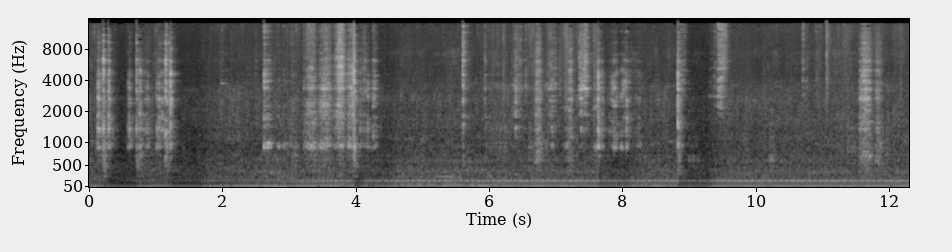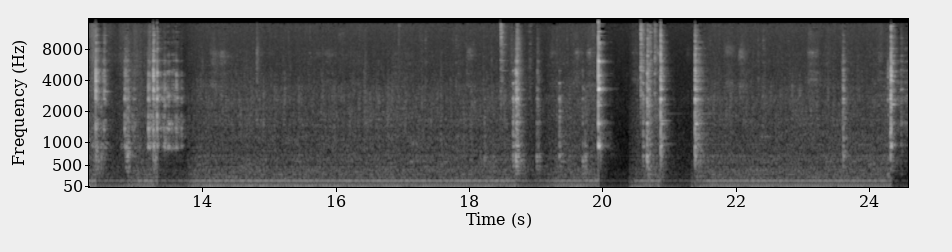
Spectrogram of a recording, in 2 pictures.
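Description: Knife and fork scraping and clicking against a plate as a roasted turkey breast is cut into small slices, in short irregular strokes. A steady low hum runs underneath.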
